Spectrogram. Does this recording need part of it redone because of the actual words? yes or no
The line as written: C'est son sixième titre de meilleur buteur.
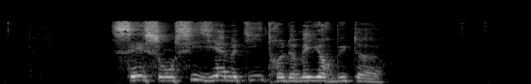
no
